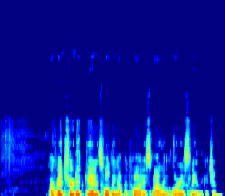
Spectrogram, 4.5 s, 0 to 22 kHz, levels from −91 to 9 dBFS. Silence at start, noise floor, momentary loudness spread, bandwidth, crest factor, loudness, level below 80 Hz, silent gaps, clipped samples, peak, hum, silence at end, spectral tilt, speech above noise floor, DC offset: 1 s; -72 dBFS; 12 LU; 8 kHz; 18 dB; -19 LUFS; -62 dBFS; none; under 0.1%; -2 dBFS; none; 0.05 s; -7 dB/octave; 54 dB; under 0.1%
